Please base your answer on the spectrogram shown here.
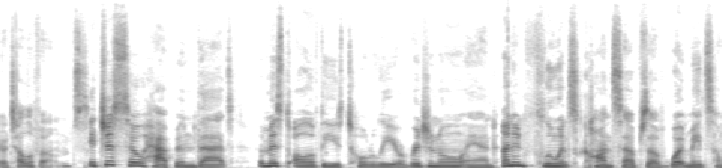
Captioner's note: sarcasm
